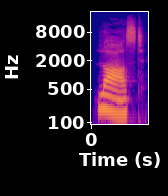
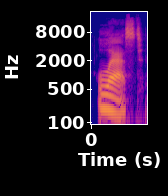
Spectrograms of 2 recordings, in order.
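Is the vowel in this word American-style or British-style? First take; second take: British; American. First: The vowel is a long, open back 'ah'. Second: The vowel is a flat front 'a'. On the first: "如果是英式发音读的就是lost" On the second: "如果是美式呢，a 在其中发4 号元音a"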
